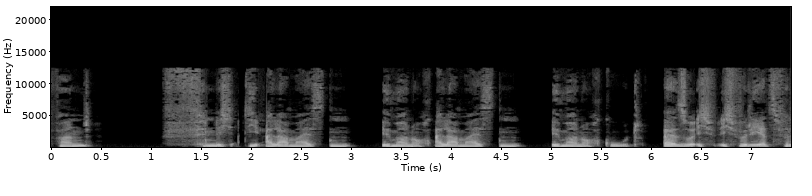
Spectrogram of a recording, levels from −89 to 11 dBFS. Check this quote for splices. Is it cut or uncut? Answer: cut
